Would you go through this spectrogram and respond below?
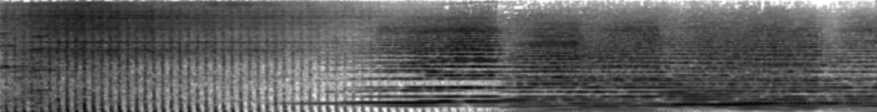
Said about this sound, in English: the evac helicopter started making its way up and out, the two men trailing behind like sinkers on a fishing line. And then it proceeded to get the hell out of there, about as close to the speed of heat as a shot-up helicopter could go.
